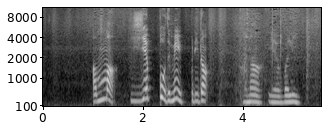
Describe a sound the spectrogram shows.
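A young boy speaks in a complaining, upset tone.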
